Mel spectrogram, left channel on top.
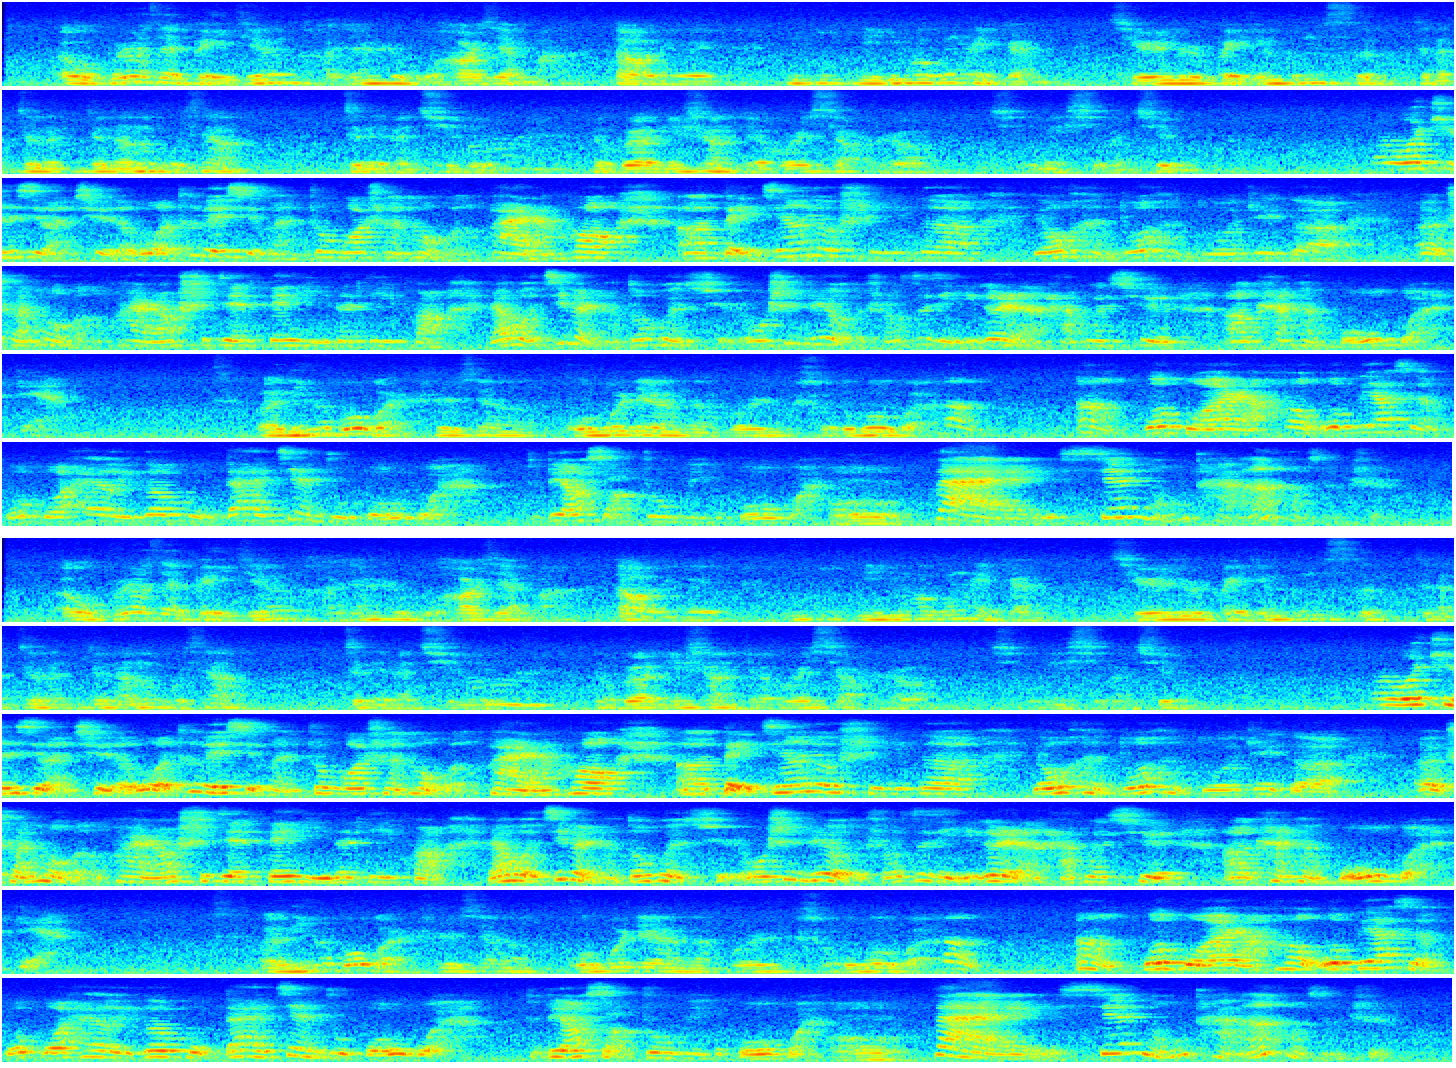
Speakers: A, on the left; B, on the right.
A: 呃，我不知道在北京好像是五号线吧，到那个雍雍那雍和宫那站，其实就是北京东四，就南就南就南锣鼓巷就那片区域。
B: 嗯，
A: 那我不知道您上学或者小时候去那喜欢去吗？
B: 呃我挺喜欢去的，我特别喜欢中国传统文化。然后，呃，北京又是一个有很多很多这个呃传统文化，然后世界非遗的地方。然后我基本上都会去，我甚至有的时候自己一个人还会去呃看看博物馆这样。
A: 呃，您说博物馆是像国博这样的，或者首都博物馆
B: 嗯嗯，国博。
A: 那个？
B: 然后我比较喜欢国博，还有一个古代建筑博物馆，就比较小众的一个博物馆，
A: 哦，
B: 在先农坛好像是，
A: 我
